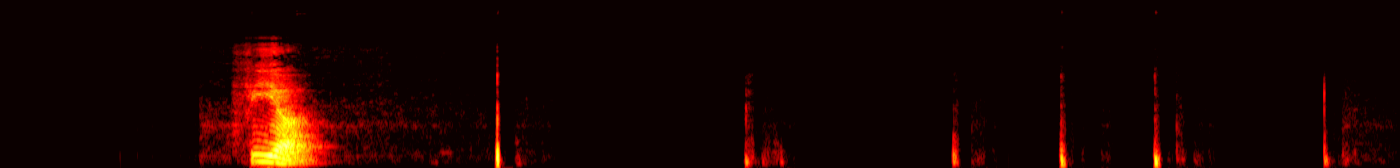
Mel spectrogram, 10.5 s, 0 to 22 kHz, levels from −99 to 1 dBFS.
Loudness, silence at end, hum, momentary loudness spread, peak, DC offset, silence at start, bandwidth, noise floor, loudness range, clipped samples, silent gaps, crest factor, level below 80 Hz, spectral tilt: -20 LUFS; 1.8 s; none; 26 LU; -2 dBFS; under 0.1%; 1.9 s; 7.2 kHz; -83 dBFS; 19 LU; under 0.1%; 4.22-5.59 s, 5.99-7.14 s, 7.22-7.29 s, 7.48-7.95 s, 8.06-8.26 s, 8.36-8.66 s; 26 dB; -66 dBFS; -8 dB/octave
